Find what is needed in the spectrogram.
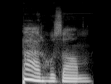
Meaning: parallel, comparison
- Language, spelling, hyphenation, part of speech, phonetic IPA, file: Hungarian, párhuzam, pár‧hu‧zam, noun, [ˈpaːrɦuzɒm], Hu-párhuzam.ogg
